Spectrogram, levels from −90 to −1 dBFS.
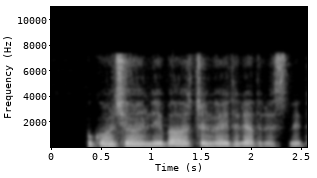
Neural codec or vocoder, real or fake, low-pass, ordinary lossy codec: codec, 16 kHz, 0.4 kbps, LongCat-Audio-Codec; fake; 7.2 kHz; AAC, 48 kbps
